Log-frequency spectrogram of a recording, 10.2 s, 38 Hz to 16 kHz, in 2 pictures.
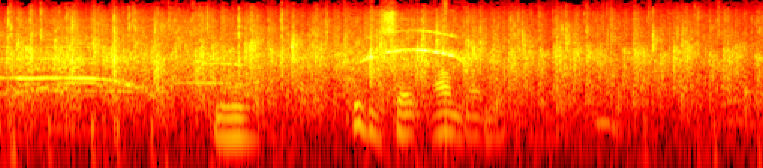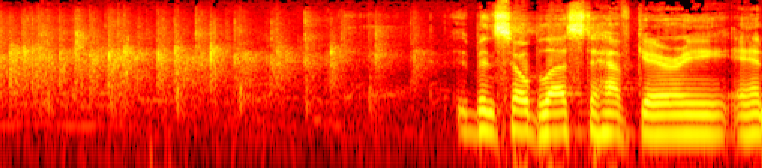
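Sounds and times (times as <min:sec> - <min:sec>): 
audience applause: 0:00.0 - 0:08.5
speech: 0:01.4 - 0:01.8, 0:02.4 - 0:03.5, 0:08.1 - 0:10.1.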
